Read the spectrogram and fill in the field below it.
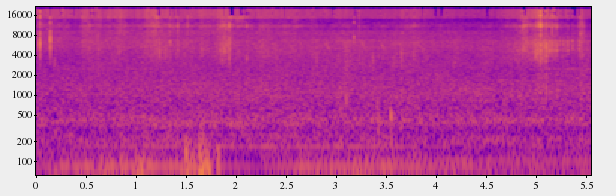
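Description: Honey bees in an opened hive make a soft, continuous buzzing drone with a faint, even hum throughout and a slightly louder swell near the middle.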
